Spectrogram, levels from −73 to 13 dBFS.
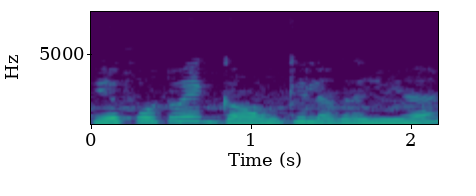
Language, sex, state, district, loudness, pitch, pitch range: Hindi, female, Uttar Pradesh, Ghazipur, -27 LUFS, 240 Hz, 225-270 Hz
